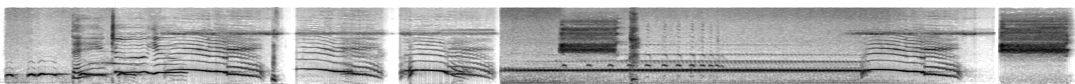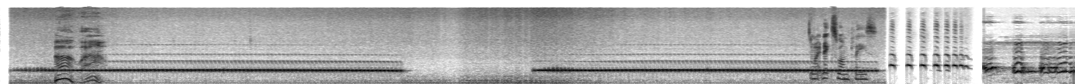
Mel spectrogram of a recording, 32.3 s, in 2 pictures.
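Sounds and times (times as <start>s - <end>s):
owl hooting: 0.1s - 4.0s, 4.6s - 22.3s, 24.1s - 32.2s
speech: 1.1s - 2.1s.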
